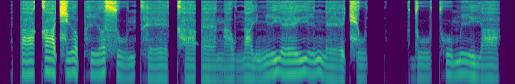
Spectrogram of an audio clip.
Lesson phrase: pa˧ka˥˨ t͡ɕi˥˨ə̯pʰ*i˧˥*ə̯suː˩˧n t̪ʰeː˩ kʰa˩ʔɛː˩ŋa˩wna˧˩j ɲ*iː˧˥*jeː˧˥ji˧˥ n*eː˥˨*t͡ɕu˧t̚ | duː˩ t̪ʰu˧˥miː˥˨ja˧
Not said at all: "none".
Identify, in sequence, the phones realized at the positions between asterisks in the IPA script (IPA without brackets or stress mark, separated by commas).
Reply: i˧˥, i˧˥, eː˧˩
